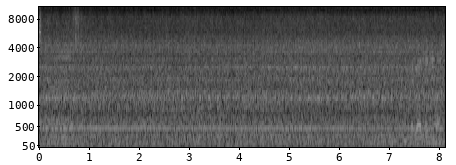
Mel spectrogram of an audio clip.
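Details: Ford F450 7.3L diesel that cranked but would not start, fault traced to the CMP sensor, now running; steady, even clatter at idle, no stumbles or dropouts: normal idle.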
